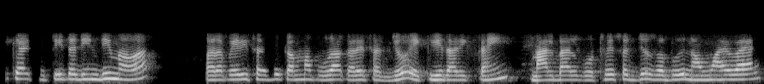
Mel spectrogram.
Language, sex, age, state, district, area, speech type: Sindhi, female, 30-45, Gujarat, Surat, urban, conversation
